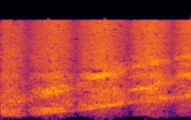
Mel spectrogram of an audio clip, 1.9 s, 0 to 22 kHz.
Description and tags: kidneyglidedownechoflangedistrev3dzz
Processed sound from phone sample pack edited with Cool Edit 96. Processed sound from phone sample pack edited with Cool Edit 96. Stretch effect applied then gliding pitchshift, echo,flanger and distortion reversed. Added 3D echos and zigzag envelope.
reverse, flanger, 3d, scream, mangled, echo, distortion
